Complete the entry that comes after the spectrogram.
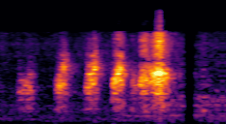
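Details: Female Chinese francolin: five rasping, nasal notes repeated about every third of a second and building in loudness, then a brief cut.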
